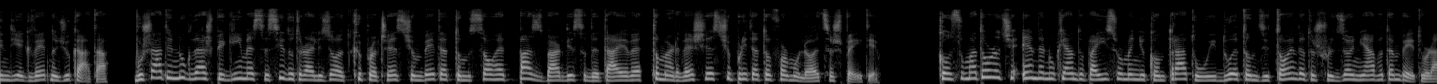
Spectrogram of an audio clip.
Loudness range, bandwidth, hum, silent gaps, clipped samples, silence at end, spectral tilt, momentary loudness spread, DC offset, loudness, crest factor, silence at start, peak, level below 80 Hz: 1 LU; 15 kHz; none; 8.98-9.37 s; under 0.1%; 0 s; -4 dB/octave; 3 LU; under 0.1%; -31 LUFS; 18 dB; 0 s; -14 dBFS; -68 dBFS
